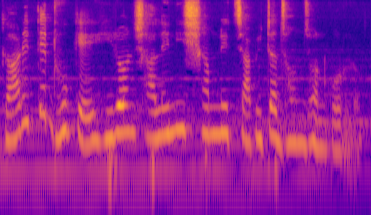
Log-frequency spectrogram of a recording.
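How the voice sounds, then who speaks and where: A woman's voice: a little high, normal speed. A woman narrating a scripted horror story in a dramatic storytelling style. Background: music behind the voice.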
